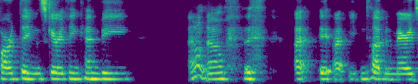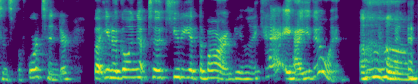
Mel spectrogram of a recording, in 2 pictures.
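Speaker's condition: No condition

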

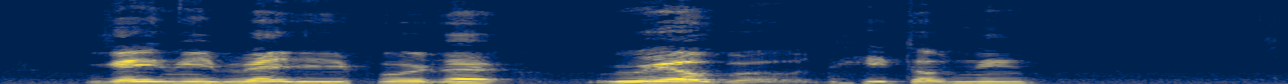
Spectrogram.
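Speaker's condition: Cerebral palsy; cerebral palsy since childhood

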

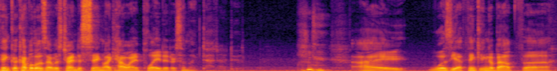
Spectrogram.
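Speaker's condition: No condition

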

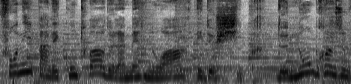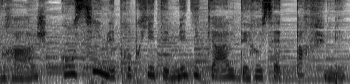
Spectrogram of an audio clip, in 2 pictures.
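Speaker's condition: No condition

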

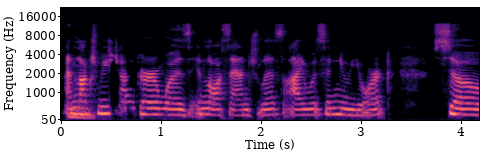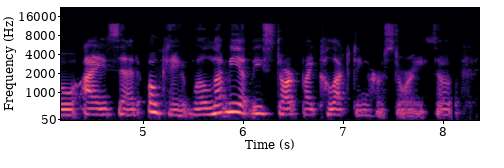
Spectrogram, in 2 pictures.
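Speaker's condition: Cleft palate, cleft palate without cleft lip

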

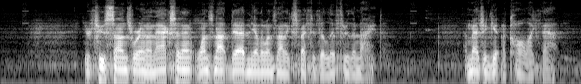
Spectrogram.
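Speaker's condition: Cleft palate; congenital cleft palate with other complications, not expected to survive first week, once stopped breathing, revived by nurse

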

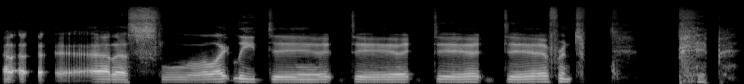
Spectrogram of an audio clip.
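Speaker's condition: Stuttering; tried pitch-shifted delayed auditory feedback device for choral speech, not really effective, picks up ambient sound; rhythm aids fluency; repeated sounds, prolonged sounds

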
